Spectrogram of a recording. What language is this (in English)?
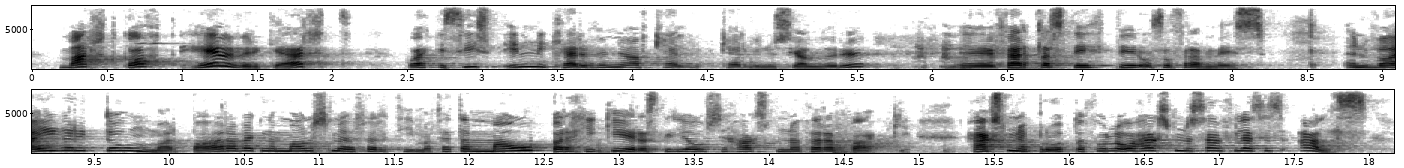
Icelandic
